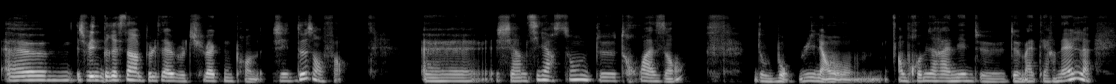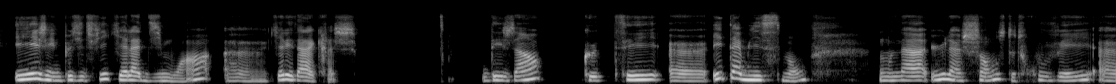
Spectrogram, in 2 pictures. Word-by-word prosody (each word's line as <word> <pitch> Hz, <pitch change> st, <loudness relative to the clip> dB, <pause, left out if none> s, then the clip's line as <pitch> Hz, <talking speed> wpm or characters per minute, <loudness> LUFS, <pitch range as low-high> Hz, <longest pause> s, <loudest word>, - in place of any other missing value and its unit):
Hem, 195 Hz, +1 st, +2 dB
je -, -, -1 dB
vais 190 Hz, -, +8 dB
te 190 Hz, -, 0 dB
dresser 195 Hz, +2 st, +3 dB
un 195 Hz, -2 st, +4 dB
peu 175 Hz, 0 st, -3 dB
le 180 Hz, -, -3 dB
tableau, 170 Hz, -5 st, +2 dB
tu 145 Hz, -, -9 dB
vas 165 Hz, -, +5 dB
comprendre. 155 Hz, -7 st, -8 dB
J'ai 165 Hz, -, -4 dB
2 245 Hz, -, +3 dB
enfants, 155 Hz, -9 st, -6 dB, 0.8 s
heu. 155 Hz, 0 st, -3 dB, 0.2 s
J'ai 165 Hz, -, -3 dB
un 155 Hz, -, -2 dB
petit 165 Hz, +6 st, -3 dB
garçon 210 Hz, +2 st, 0 dB
de 170 Hz, -4 st, -6 dB
3, 150 Hz, -5 st, -4 dB, 0.7 s
donc 140 Hz, -3 st, -5 dB
bon, 145 Hz, +1 st, -3 dB
lui, 165 Hz, -, -4 dB
il 160 Hz, -, -2 dB
est -, -, +2 dB
en 125 Hz, -2 st, 0 dB, 0.5 s
en 160 Hz, -, -1 dB
première 160 Hz, +1 st, -2 dB
année 155 Hz, +1 st, 0 dB
de 130 Hz, -5 st, -8 dB
de 145 Hz, -, -2 dB
maternelle 160 Hz, -, -1 dB, 0.4 s
et 240 Hz, +5 st, +8 dB
j'ai 210 Hz, -4 st, +4 dB
une 180 Hz, -, -4 dB
petite 190 Hz, -1 st, -1 dB
fille 245 Hz, +5 st, +1 dB
qui, 245 Hz, -, -2 dB
elle, 205 Hz, 0 st, +5 dB
a 190 Hz, -, +4 dB
10, 165 Hz, -, -3 dB, 0.2 s
heu, 155 Hz, -, -9 dB
qui, -, -, -3 dB
elle, 220 Hz, -, +6 dB
est 210 Hz, -2 st, +4 dB
à 180 Hz, -, +3 dB
la 165 Hz, -4 st, +2 dB
crèche. -, -, -5 dB, 1.2 s
Déjà, 195 Hz, +7 st, +1 dB, 0.4 s
côté, 210 Hz, +4 st, +3 dB
heu, 160 Hz, -2 st, -2 dB
établissement, 210 Hz, -, +3 dB, 0.7 s
on 180 Hz, +1 st, -3 dB
a 190 Hz, 0 st, +3 dB
eu 220 Hz, +3 st, +5 dB
la 215 Hz, -7 st, +3 dB
chance 195 Hz, +6 st, 0 dB
de 165 Hz, -, -8 dB
trouver, 185 Hz, +2 st, -4 dB
heu, -, -, -4 dB
180 Hz, 165 wpm, -22 LUFS, 160-205 Hz, 1.2 s, vais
